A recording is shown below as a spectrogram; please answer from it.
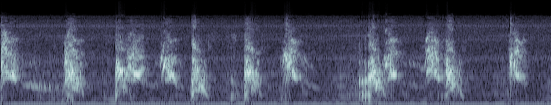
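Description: A French Bulldog gives a string of short, grumbling yips and whines, about two each second.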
